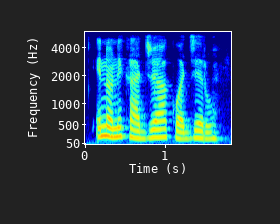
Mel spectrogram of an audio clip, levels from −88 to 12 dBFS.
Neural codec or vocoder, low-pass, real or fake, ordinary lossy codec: none; 5.4 kHz; real; none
